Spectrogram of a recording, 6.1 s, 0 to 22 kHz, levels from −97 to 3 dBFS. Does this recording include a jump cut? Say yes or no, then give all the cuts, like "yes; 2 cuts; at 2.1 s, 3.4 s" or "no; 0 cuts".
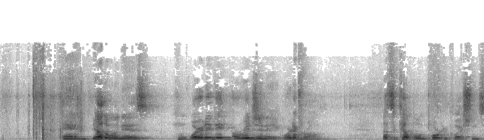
yes; 1 cut; at 3.7 s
